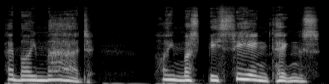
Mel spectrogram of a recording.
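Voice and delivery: high, loud cry of disbelief; alarmed bewilderment. Acted. Tramp finding nobody there, alarmed and bewildered. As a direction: wail as if losing your wits. Tramp doubts his own senses.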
